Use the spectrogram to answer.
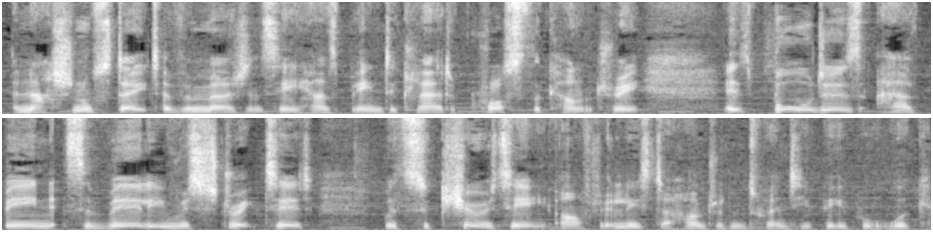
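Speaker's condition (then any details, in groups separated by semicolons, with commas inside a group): No condition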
